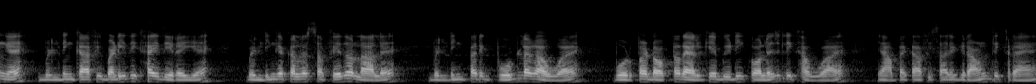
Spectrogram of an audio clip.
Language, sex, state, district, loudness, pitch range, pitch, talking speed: Hindi, male, Bihar, Samastipur, -29 LUFS, 105-125 Hz, 110 Hz, 225 wpm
